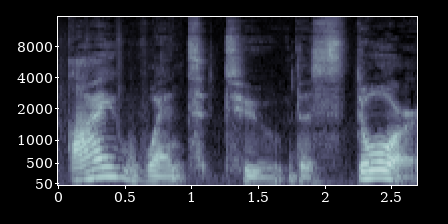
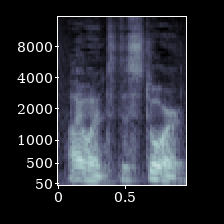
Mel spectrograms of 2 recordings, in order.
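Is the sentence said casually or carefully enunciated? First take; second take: enunciated; casual. First: Every syllable is pronounced clearly and separately. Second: The words run together in relaxed everyday speech. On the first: The speaker calls it right. "if you properly enunciate everything" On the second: The speaker calls it wrong. "there's a lot of people who can say"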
